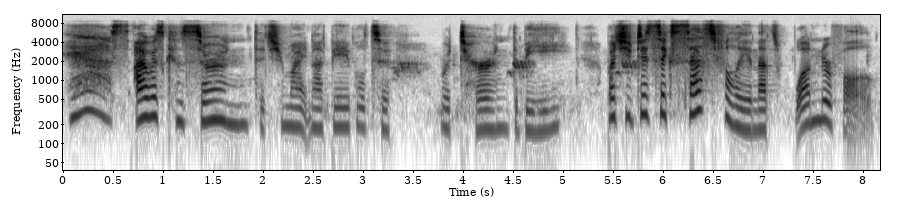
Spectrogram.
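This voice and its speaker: A woman voicing a gentle, wise unicorn in a soft, breathy near-whisper for a tabletop fantasy game. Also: medium pitch, expressive, measured pace, a little hiss or hum. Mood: gentle, approving. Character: gentle, wise unicorn speaking telepathically in the mind. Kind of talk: tabletop fantasy role-play.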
